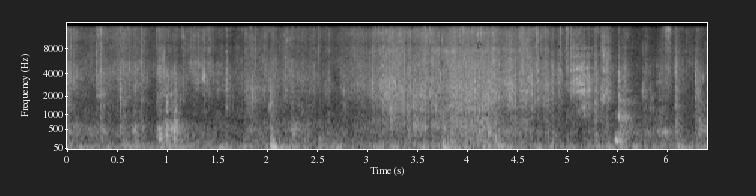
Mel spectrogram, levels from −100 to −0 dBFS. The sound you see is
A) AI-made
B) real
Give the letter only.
B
